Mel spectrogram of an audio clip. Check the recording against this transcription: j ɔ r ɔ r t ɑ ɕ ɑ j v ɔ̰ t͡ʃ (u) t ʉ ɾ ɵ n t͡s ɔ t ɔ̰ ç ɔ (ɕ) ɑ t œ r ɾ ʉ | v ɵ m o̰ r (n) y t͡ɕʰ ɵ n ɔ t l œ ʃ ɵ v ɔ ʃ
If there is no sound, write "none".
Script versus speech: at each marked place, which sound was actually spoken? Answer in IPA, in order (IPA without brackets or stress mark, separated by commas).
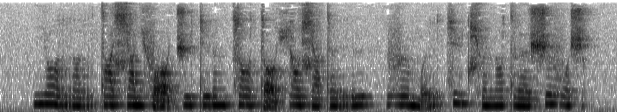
y, ɕ, t͡s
